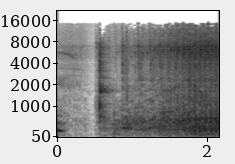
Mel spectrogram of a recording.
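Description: A Janome electronic sewing machine starts about half a second in, picks up speed over about a second, and then runs at a steady fast stitch.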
